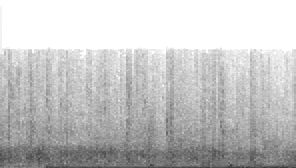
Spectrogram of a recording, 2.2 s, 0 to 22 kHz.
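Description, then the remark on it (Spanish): Steady, dense applause from an audience at the end of Madrid's presentation as the home for an agency's 400 workers, a continuous crackle of many hands clapping at even loudness, with a low sustained tone humming underneath. “Aplausos que parecen buen augurio.”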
